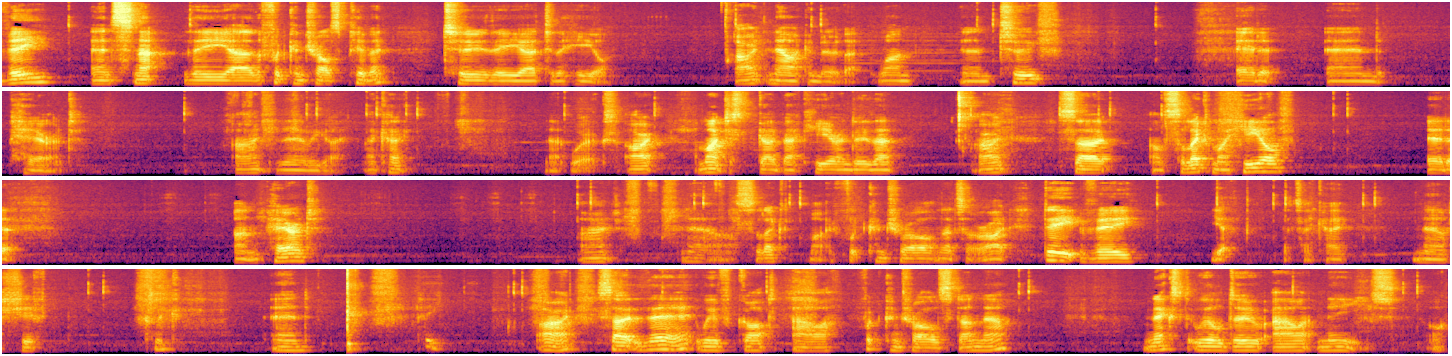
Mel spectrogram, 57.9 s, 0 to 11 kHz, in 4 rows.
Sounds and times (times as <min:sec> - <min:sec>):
Speech: 0:00.0 - 0:06.2, 0:07.3 - 0:10.6, 0:12.4 - 0:13.9, 0:14.6 - 0:15.4, 0:16.8 - 0:18.6, 0:20.0 - 0:23.5, 0:24.1 - 0:27.5, 0:28.8 - 0:29.2, 0:31.3 - 0:32.2, 0:34.8 - 0:35.2, 0:35.8 - 0:40.4, 0:41.1 - 0:42.5, 0:43.1 - 0:43.9, 0:44.9 - 0:45.3, 0:46.1 - 0:46.6, 0:47.6 - 0:47.9, 0:48.8 - 0:53.6, 0:54.9 - 0:57.9
Clicking: 0:27.8 - 0:28.1, 0:36.8 - 0:37.0, 0:41.7 - 0:41.9, 0:42.6 - 0:42.8, 0:44.3 - 0:44.6, 0:48.5 - 0:48.7, 0:53.6 - 0:53.8.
